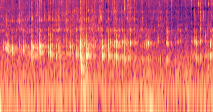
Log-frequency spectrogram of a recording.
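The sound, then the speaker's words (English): A cocktail pours from a chilled shaker in a steady trickle over a large ice rock, with small clinks and drips scattered through it, fairly quiet, with no one speaking. “Once that shaker's real nice and chilled, you can then pour it over a large rock, put in your lemon peel, and enjoy.”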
